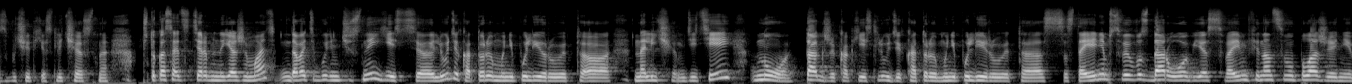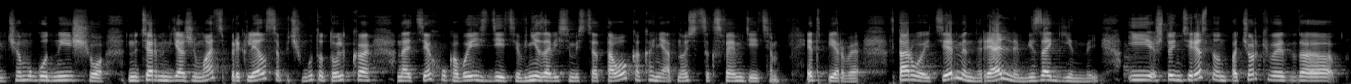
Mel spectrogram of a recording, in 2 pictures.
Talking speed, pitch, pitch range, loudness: 160 wpm, 185 Hz, 170-200 Hz, -19 LUFS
